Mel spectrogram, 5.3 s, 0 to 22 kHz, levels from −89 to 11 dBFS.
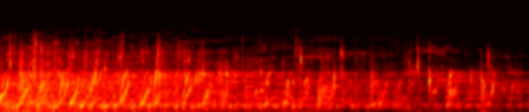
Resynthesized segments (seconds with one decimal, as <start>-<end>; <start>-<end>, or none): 2.0-5.3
